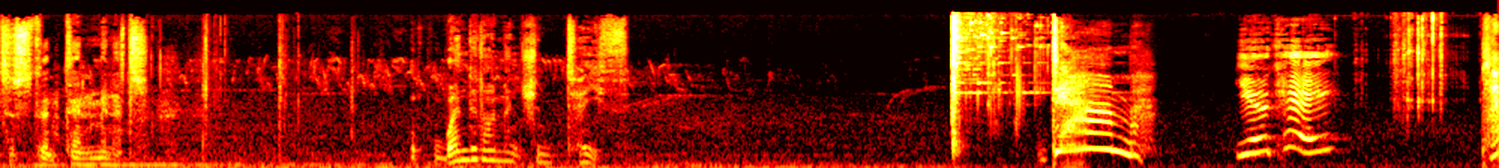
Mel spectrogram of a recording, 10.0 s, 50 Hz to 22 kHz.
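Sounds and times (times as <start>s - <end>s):
speech: 0.0s - 1.3s, 2.9s - 4.3s, 6.9s - 9.9s
glass bottle dropping and smashing: 6.4s - 7.1s
loud burst of breaking glass: 6.4s - 7.1s.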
